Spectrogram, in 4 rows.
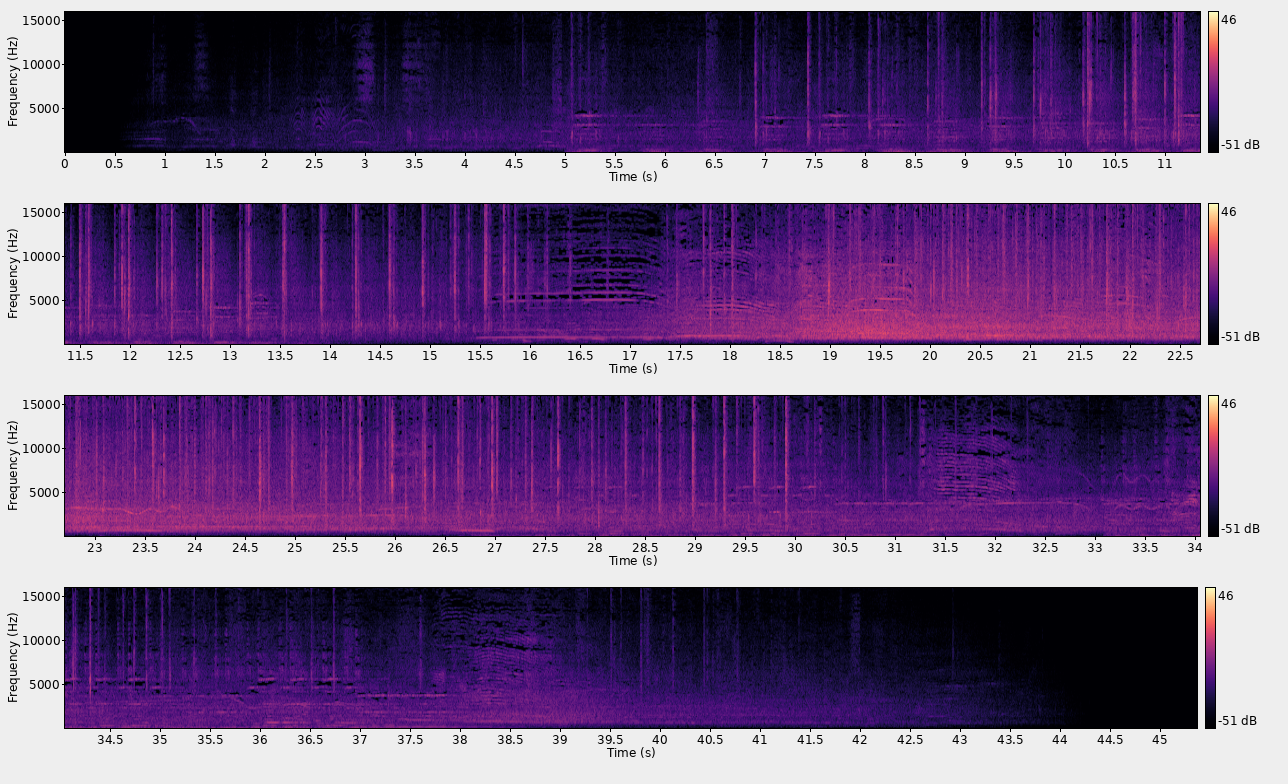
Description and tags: WALLA Ballpark Organ Cheering Charge
This was recorded at the Rangers Ballpark in Arlington on the ZOOM H2. The organ playing the charge song.
ballpark, baseball, charge, crowd, field-recording, music, organ, sports, walla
